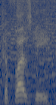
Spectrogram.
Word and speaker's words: Keflezighi: That's how you say it, Keflezighi.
